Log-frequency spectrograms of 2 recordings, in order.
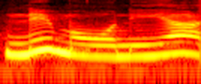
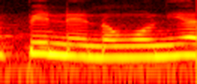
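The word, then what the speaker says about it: pneumonia: तो इसको हम पढ़ेंगे निमोनिया इसमें जो पी है उसका हम प्रोनाउंस एशन नहीं कर रहे हैं इसीलिए हम इसको पढ़ रहे हैं निमोनिया पि निमोनिया नहीं पढ़ रहे हैं ठीक है फ्रेंड्स तो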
